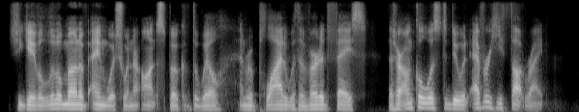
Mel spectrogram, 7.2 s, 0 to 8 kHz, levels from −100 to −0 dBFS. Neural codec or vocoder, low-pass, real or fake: codec, 24 kHz, 0.5 kbps, DualCodec; 7.2 kHz; fake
